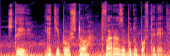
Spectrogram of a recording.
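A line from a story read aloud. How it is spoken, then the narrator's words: Gang leader barking. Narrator (Russian): Снова гаркнул главарь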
